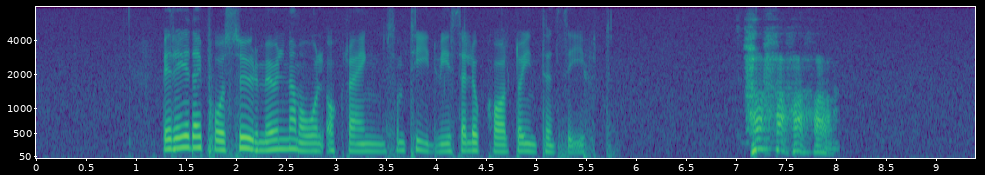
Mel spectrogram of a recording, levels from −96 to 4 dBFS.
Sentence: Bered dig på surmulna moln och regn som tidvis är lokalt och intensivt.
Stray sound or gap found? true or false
true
